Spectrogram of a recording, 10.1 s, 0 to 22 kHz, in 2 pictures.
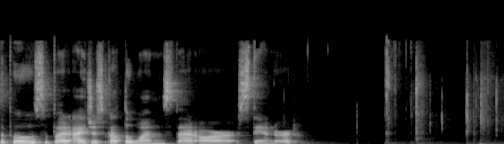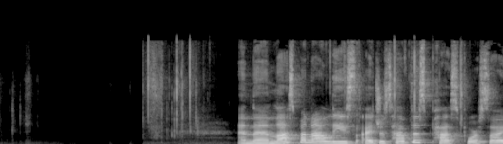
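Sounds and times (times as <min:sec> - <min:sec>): plastic packaging crinkling: 0:03.9 - 0:05.5, 0:06.4 - 0:07.2.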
